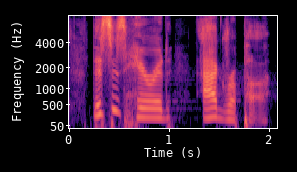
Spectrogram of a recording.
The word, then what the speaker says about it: Agrippa: name this is Herod Agrippa I might be pronouncing that wrong all you you know Aramaic scholars out there but I think it's Agrabah I know the spelling and Herod Agrippa was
